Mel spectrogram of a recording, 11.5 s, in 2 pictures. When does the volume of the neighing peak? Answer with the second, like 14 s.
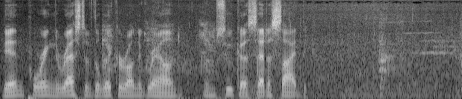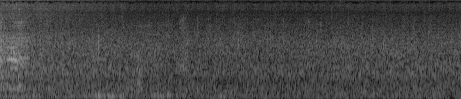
5 s.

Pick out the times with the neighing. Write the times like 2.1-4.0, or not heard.
4.7-6.2.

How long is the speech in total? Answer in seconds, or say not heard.
4 s.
